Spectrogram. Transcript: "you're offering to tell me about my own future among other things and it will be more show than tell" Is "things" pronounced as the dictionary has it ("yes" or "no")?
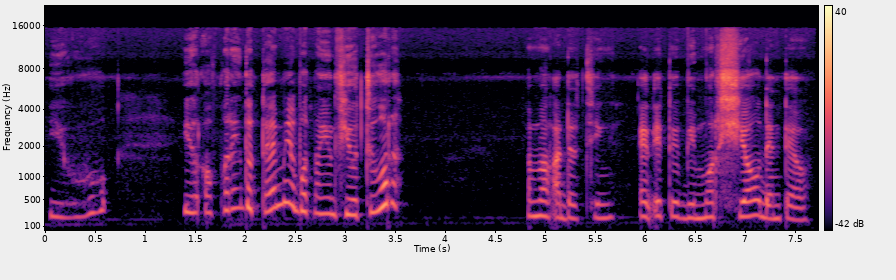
no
